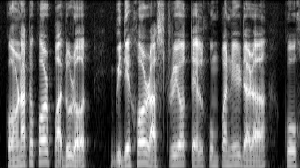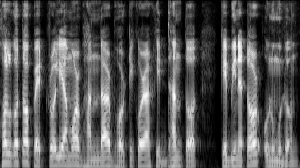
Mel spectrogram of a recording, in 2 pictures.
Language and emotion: Assamese, neutral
